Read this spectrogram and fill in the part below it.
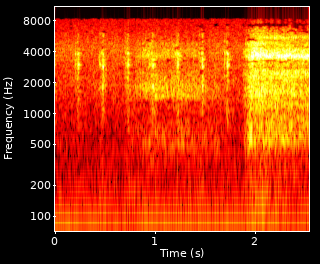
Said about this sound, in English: Have you noticed how loudly clocks seem to tick when there's someone dead in the house?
